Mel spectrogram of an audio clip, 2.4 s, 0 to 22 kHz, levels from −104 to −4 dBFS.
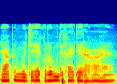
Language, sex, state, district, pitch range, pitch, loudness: Hindi, male, Arunachal Pradesh, Papum Pare, 110-120 Hz, 115 Hz, -17 LUFS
